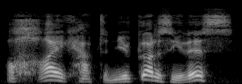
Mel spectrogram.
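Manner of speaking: high, loud, bursting with eagerness; Scotty can hardly hold his excitement in; an eager old engineer rushing onto the bridge; barely contained enthusiasm. Acted. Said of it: "with barely contained enthusiasm".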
